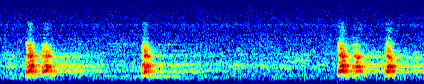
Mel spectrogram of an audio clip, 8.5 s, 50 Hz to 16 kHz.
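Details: Night recording from September 21, 2018 of Rex and a companion dog running around; paired barks, a lone bark, then a burst of three barks separated by quiet gaps.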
